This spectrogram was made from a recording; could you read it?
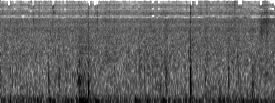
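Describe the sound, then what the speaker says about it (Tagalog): Heavy rain near a camp at the Tanay windmills viewpoint, a dense steady hiss of drops on surfaces with a few louder nearby knocks, continuous and close, with no voices. "Biglang lumakas ang ulan at bumaba na yung fog."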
